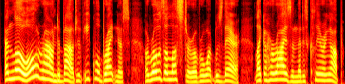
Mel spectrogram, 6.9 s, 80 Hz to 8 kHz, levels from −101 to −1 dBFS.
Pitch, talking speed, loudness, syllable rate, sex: 215 Hz, 190 wpm, -17 LUFS, 5.4 syllables/s, female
